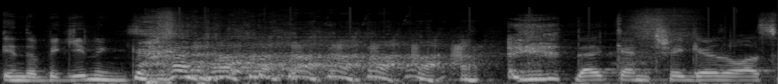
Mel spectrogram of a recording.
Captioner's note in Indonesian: tertawa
